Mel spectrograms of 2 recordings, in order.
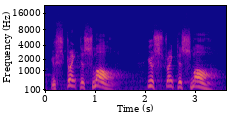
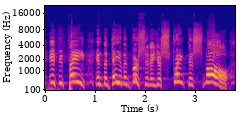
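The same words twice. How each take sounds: First: Much softer, slow and low, your strength is small; hushed echo of the verse; soft repeat. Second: Shouted scripture. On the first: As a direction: let the verse sink in quietly. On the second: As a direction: thunder the verse. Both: Acted.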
